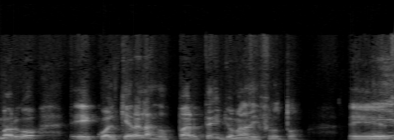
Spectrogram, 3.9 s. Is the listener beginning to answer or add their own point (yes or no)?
no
